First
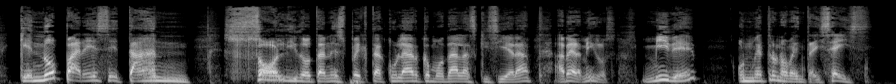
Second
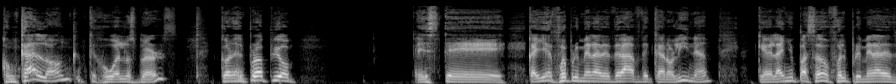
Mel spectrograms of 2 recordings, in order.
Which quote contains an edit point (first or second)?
second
